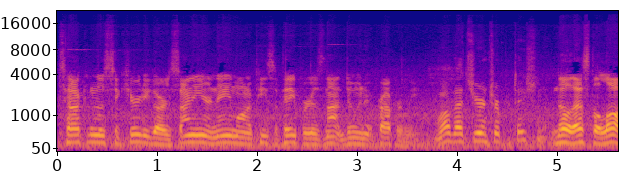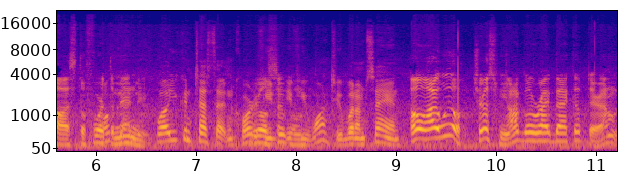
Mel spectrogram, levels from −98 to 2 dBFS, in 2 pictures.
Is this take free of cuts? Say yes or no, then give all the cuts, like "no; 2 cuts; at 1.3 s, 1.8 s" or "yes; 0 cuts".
yes; 0 cuts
